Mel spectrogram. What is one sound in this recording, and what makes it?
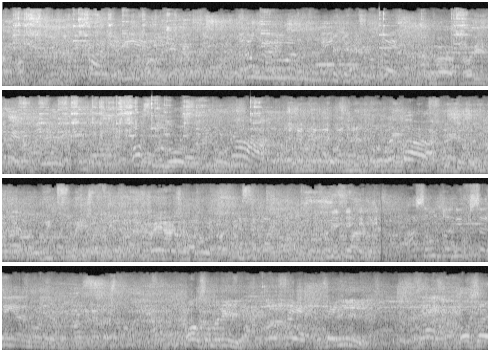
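Glasses clink together in a toast.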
